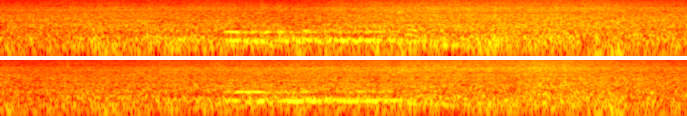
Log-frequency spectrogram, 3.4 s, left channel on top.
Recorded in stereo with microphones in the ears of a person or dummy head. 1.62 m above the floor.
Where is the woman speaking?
50° left (ahead or behind), 4 m.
